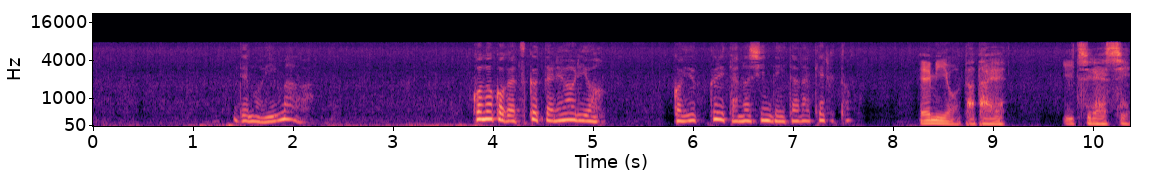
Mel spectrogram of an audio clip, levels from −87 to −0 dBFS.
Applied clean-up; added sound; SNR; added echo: neural mask model Resemble Enhance denoiser.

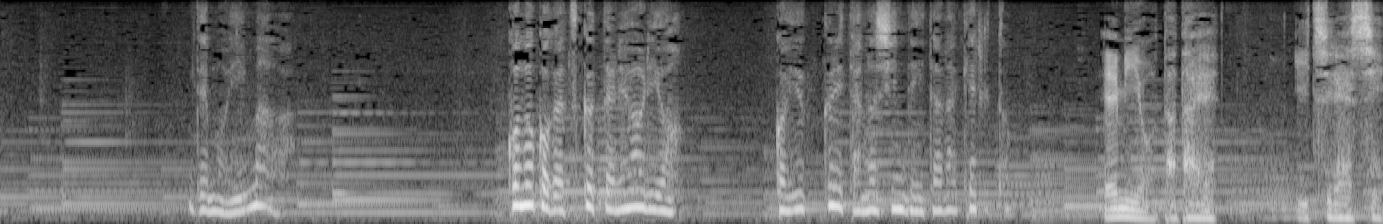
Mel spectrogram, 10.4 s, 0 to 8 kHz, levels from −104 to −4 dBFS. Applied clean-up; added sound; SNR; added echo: none; none; none; none.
